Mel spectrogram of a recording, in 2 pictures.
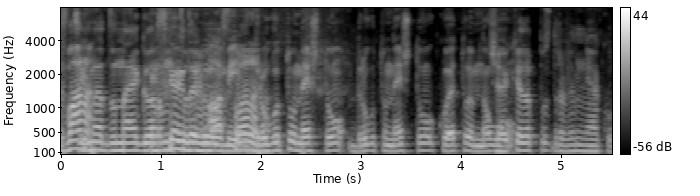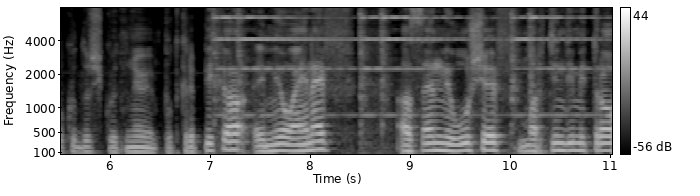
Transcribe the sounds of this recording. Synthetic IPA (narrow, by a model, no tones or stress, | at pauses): vaniɡnəd̪onajɡɔɾoaɣd̪ɐɡɔidanɾuɡot̪onɛʃt̪od̪ɾuɡot̪onɛʃt̪okoɛt̪oɛmnɔt͡ʃɡɛkɛd̪ɐpozd̪ɾɐvimnʲakolˠkʊd̪uʃi̥koit̪ʊnivipot̪kɾɛpixəʔɛmilˠɛnɛfɐ̰sɛnmilˠuʃɛfmɐɾt̪ind̪imit̪ɾɔ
